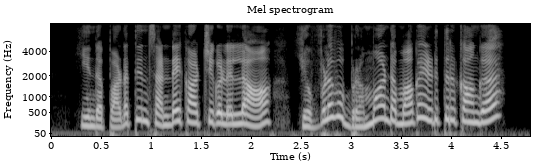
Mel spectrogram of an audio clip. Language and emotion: Tamil, surprised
